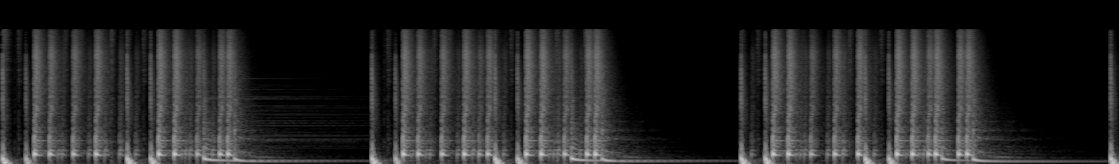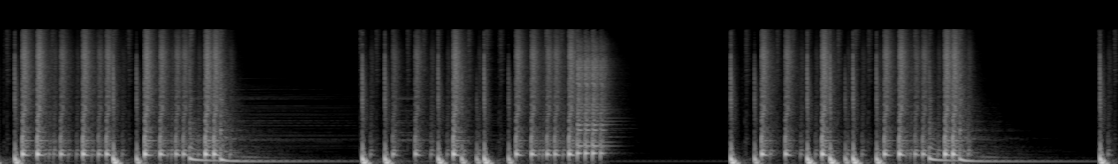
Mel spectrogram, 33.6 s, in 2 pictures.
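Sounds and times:
MIDI drum pattern: 0.0s - 3.6s, 5.6s - 9.2s, 11.1s - 14.8s, 16.6s - 20.3s, 22.2s - 26.0s, 27.8s - 31.4s, 33.3s - 33.5s.

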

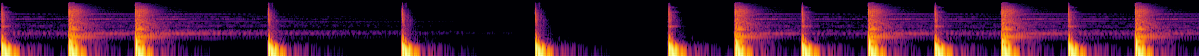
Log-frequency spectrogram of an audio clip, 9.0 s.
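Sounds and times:
MIDI drums: 0.0s - 2.4s, 3.0s - 3.3s, 4.0s - 4.3s, 5.0s - 8.9s.

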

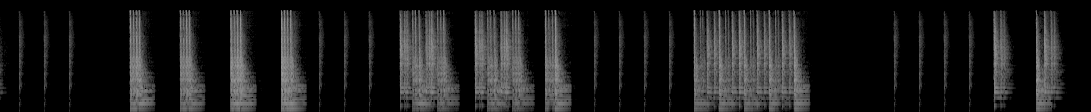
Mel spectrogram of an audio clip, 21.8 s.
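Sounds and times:
drum track: 2.6s - 3.1s, 4.6s - 6.2s, 8.0s - 11.4s, 13.9s - 16.2s, 20.8s - 21.2s.

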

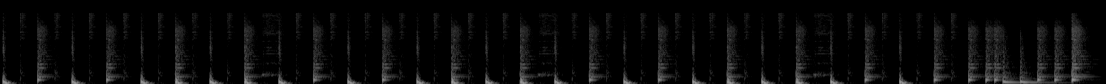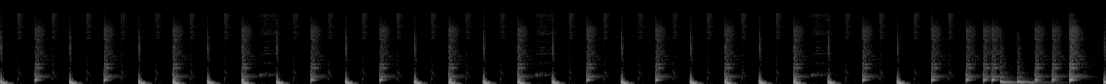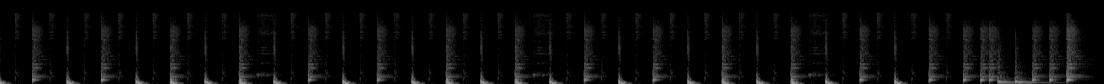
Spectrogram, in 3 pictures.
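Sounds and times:
ska drums: 0.0s - 33.1s.

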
